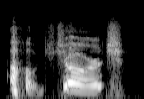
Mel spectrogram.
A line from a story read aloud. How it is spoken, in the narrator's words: she began, sobbing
